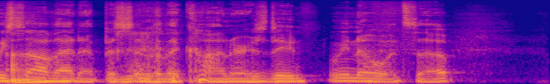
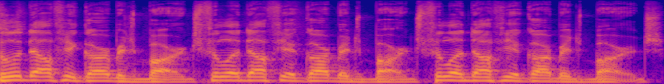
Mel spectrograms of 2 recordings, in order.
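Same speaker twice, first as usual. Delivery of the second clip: rapid, rattling, tongue-twister-like run of repeats. Answering a challenge to say a tongue twister: saying it fast three times. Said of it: "Say that three times fast".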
